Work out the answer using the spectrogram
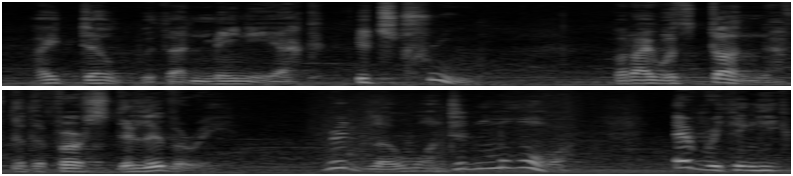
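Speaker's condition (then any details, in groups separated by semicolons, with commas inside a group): No condition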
